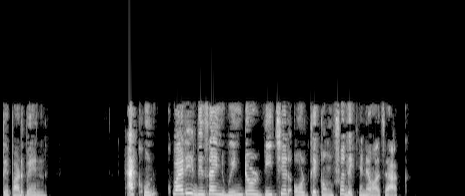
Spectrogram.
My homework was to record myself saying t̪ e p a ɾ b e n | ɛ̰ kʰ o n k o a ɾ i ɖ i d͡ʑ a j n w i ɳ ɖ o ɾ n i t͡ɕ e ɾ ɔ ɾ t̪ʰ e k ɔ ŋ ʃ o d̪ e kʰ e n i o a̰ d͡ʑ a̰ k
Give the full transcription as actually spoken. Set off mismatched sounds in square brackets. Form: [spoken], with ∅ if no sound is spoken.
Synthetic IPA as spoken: t̪ e p a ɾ b e n | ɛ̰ kʰ o n k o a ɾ i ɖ i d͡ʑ a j n w i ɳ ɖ o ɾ n i t͡ɕ e ɾ ɔ ɾ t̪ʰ e k ɔ ŋ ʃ o d̪ e kʰ e n [e] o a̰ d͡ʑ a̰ k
